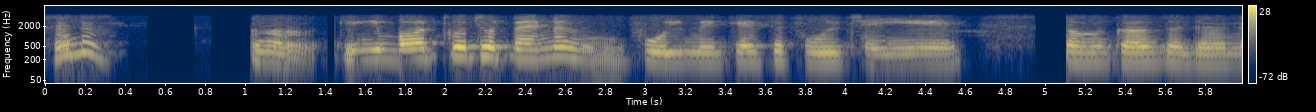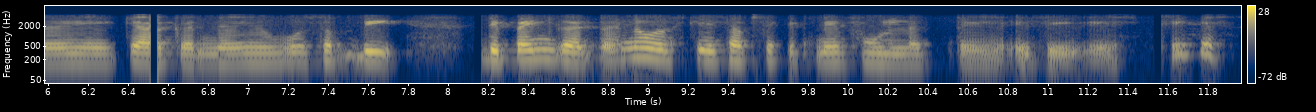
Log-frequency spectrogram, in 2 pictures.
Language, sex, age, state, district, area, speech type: Hindi, female, 45-60, Madhya Pradesh, Bhopal, urban, conversation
